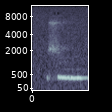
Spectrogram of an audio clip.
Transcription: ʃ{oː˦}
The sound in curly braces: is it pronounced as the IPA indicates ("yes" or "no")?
no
